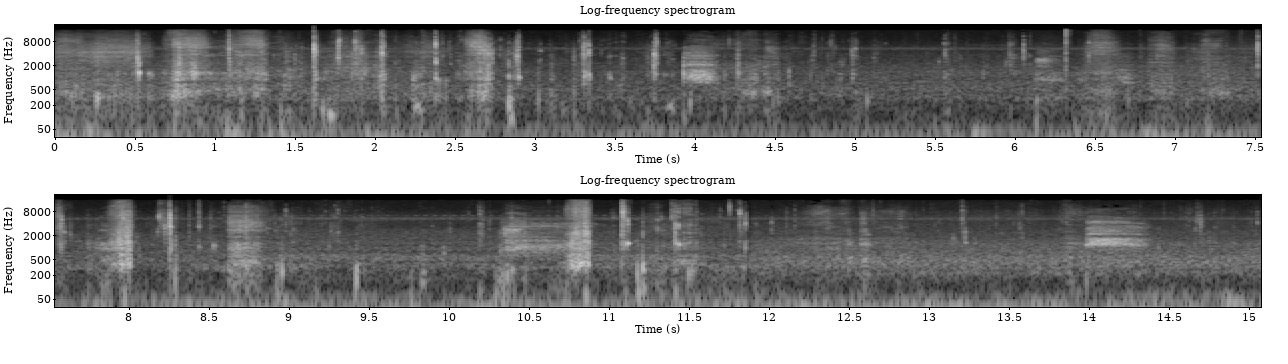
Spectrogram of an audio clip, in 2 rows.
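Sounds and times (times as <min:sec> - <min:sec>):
person chewing noisily: 0:00.0 - 0:15.0
lip smacks: 0:00.2 - 0:15.0.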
